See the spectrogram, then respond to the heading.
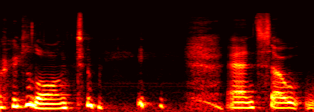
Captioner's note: laughing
